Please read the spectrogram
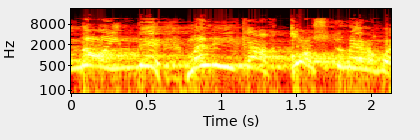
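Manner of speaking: very high-pitched angry shouting; going at him. Retold or imitated. Customer going at the apologizing guard, enraged. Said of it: "I'm just going at him".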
